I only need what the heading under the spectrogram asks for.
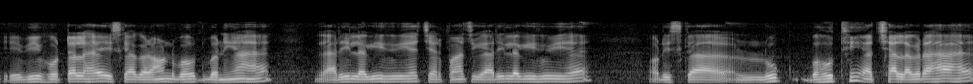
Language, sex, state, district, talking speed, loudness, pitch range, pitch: Hindi, male, Bihar, Muzaffarpur, 170 wpm, -21 LUFS, 115-135 Hz, 125 Hz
